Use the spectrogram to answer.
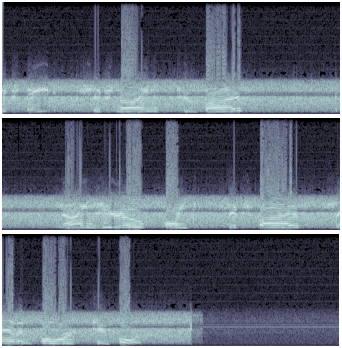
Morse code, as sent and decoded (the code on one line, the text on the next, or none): none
